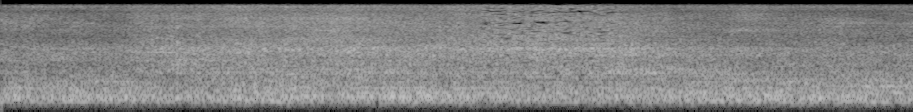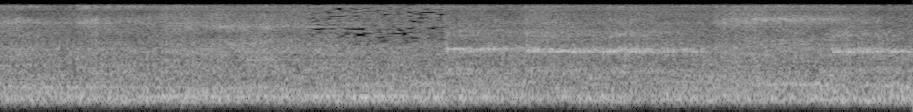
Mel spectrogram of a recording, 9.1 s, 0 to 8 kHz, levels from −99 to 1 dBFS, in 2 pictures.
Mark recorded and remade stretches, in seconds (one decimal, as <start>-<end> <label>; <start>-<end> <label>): 0.0-2.4 remade; 2.4-3.1 recorded; 3.1-6.1 remade; 6.1-6.8 recorded; 6.8-9.1 remade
